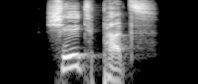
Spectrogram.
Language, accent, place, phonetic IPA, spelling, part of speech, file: German, Germany, Berlin, [ˈʃɪltˌpat͡s], Schildpatts, noun, De-Schildpatts.ogg
- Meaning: genitive singular of Schildpatt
